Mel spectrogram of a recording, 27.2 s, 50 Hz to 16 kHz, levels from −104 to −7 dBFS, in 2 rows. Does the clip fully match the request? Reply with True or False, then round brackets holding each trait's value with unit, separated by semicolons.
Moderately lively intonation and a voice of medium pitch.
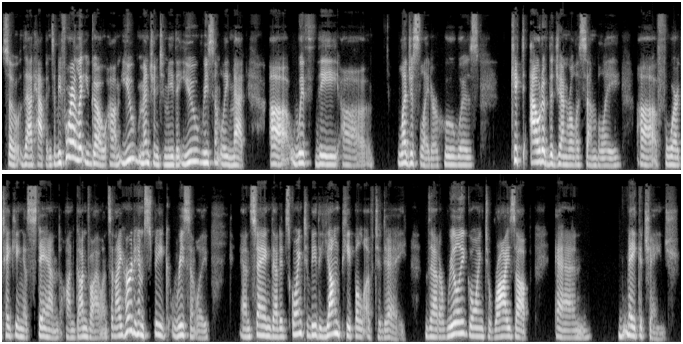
True (3.7 semitones; 180 Hz)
